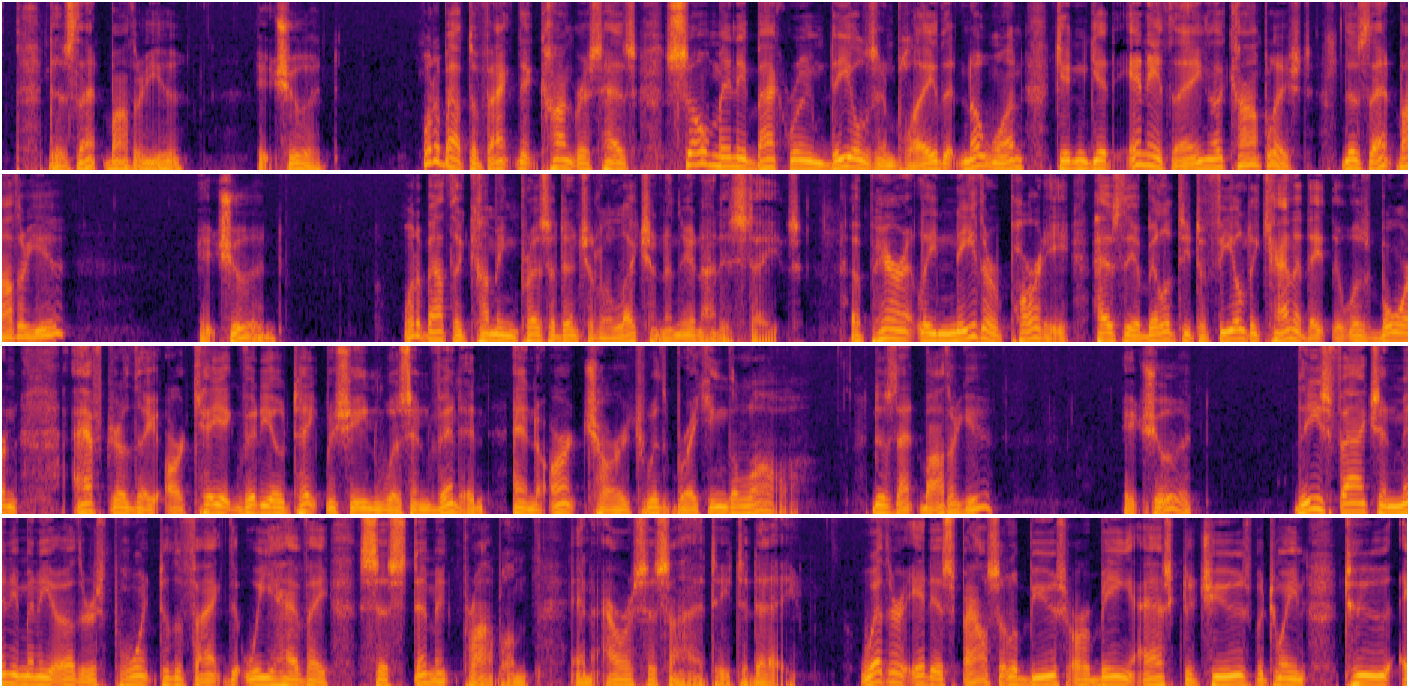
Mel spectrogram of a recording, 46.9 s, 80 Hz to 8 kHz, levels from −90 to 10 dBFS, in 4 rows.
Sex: male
